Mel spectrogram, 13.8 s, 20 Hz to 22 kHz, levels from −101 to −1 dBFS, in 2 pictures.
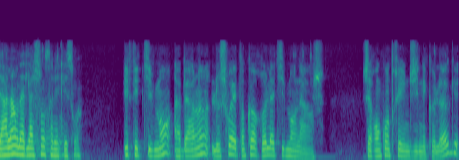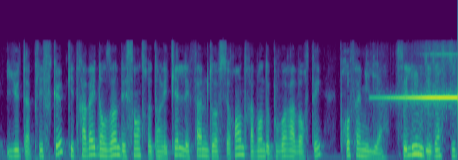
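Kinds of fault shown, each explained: AMR comfort noise: Twice the phone treated the talker as silent and stopped sending speech frames, after "chance avec les soins" (1.41 to 1.85 s) and "est encore relativement large" (5.03 to 5.45 s). The receiver filled each gap with smooth synthetic noise standing in for the real background.
Loudspeaker feedback squeal: From 12.42 s to the end, the microphone picks up its own loudspeaker and the loop gain passes one at 1.8 kHz. That tone swells over about a second into a squeal roughly 15 dB above the speech.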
